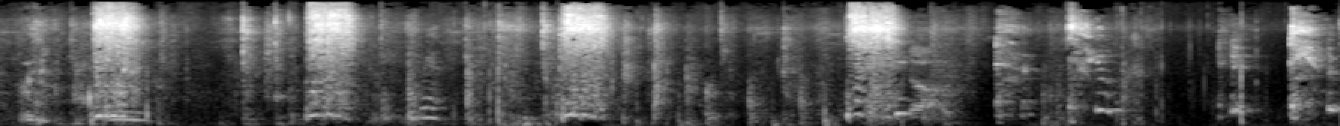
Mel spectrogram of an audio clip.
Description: Gromit is so cute when he sneezes. I love his Sneeze face, so funny!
